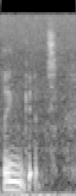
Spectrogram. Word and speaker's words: lingot: It's a play on lingo and ingot, I'm pretty sure. Lingo and ingot. And you get lingot, which rhymes with ingot.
